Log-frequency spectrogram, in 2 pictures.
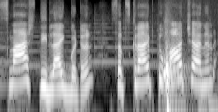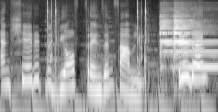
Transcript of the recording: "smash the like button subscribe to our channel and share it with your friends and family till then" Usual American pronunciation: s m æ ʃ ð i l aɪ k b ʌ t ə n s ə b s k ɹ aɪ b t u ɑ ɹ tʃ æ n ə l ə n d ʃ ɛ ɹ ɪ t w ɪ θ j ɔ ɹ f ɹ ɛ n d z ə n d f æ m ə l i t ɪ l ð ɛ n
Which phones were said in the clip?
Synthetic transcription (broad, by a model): s m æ ʃ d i l aɪ k b ʌ t ə n s ə b s k ɹ aɪ b t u ɑ ɹ tʃ æ n ə l ə n d ʃ ɛ ɹ ɪ t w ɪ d j ɔ ɹ f ɹ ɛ n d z ə n d f æ m ə l i t ɪ l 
